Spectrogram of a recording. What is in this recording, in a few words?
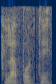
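"clapoter", French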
